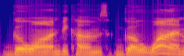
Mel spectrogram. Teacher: go one with a W sound linking the two words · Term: connected speech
